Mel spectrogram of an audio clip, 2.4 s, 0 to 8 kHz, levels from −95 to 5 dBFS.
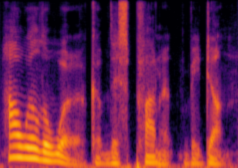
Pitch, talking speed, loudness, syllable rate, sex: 110 Hz, 225 wpm, -17 LUFS, 4.3 syllables/s, male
